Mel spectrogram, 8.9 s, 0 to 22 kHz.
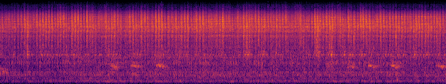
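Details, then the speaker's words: Pressure canner on an LP hotplate outdoors at just over 11 psi: continuous steam hiss with jiggler weight rocking and spitting unevenly; normal venting at processing pressure. "you want to stay right up there where it jiggles that that and it's just over 11 pounds on the pressure gauge"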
